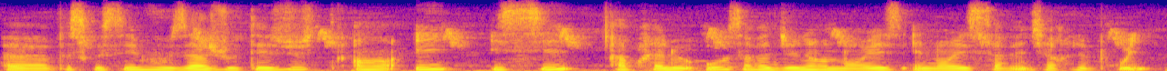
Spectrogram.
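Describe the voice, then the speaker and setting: A woman's voice: medium pitch, flat delivery, moderate pace, darkish tone, highs cut off, slight background noise. A woman giving a casual vocabulary lesson, talking in a hesitant way with many fillers and restarts. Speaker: English teacher for French speakers.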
